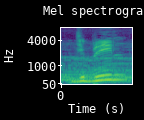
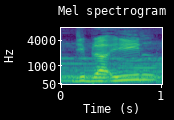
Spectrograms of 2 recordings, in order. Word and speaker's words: জিব্রিল: জিব্রিল, জিব্রাইল, জিব্রাইল, জিব্রাইল, জিব্রিল, এই 5 ভাবে তার নাম উচ্চারণ করা হয়।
